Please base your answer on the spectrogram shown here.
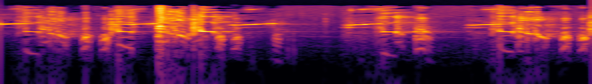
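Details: A pair of grey francolins, calling while free of their cage, give loud, harsh, squawking bursts, three bouts in quick succession with shrill, metallic notes running through them.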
